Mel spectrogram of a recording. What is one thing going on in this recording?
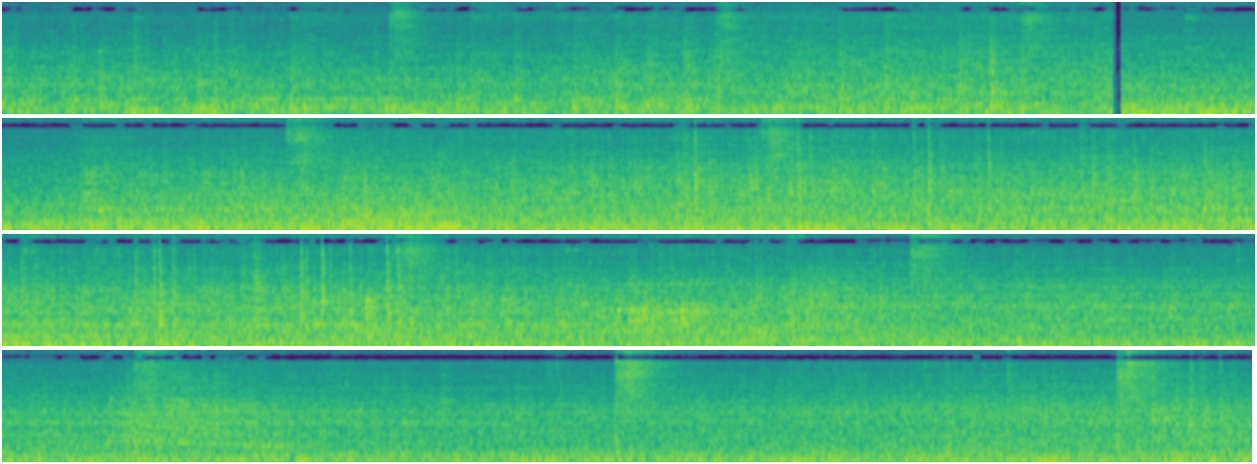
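Heavy mill machinery rumbles and hums steadily.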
